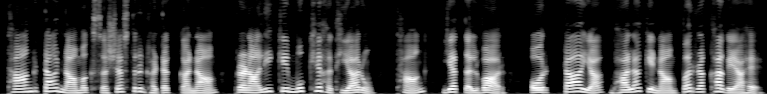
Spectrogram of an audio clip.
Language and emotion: Hindi, neutral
